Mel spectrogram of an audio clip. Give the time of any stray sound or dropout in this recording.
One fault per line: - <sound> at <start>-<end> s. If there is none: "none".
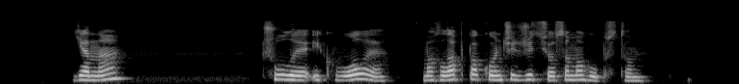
none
